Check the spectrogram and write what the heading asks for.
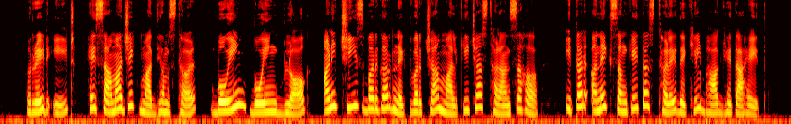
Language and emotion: Marathi, neutral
